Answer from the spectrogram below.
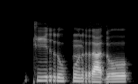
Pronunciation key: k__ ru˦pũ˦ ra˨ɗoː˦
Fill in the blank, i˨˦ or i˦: i˦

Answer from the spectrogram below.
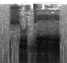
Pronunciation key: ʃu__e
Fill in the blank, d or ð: d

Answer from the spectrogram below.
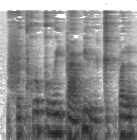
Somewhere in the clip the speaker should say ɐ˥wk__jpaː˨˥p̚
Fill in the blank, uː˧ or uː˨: uː˧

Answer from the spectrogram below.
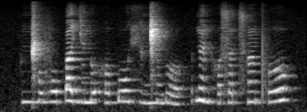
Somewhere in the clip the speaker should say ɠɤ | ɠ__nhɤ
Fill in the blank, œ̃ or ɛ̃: ɛ̃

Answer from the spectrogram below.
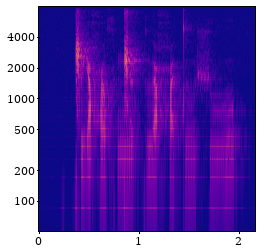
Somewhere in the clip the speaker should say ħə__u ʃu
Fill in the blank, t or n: t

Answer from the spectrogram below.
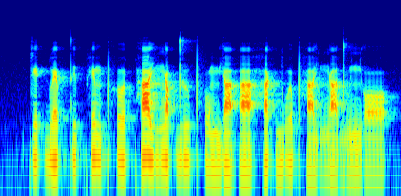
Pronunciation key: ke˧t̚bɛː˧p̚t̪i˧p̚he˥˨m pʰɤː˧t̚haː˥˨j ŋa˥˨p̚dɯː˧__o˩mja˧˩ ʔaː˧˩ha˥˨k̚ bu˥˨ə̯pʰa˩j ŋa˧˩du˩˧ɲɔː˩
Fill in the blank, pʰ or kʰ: pʰ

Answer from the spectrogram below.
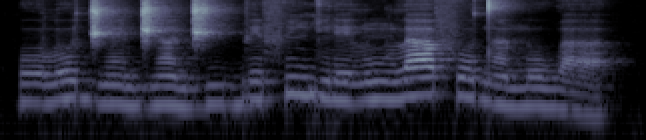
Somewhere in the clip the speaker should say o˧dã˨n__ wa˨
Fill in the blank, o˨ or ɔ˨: o˨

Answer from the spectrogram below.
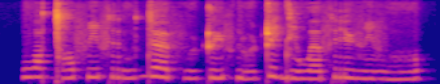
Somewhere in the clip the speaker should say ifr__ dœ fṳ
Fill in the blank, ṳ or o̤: ṳ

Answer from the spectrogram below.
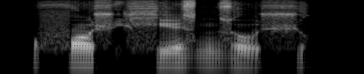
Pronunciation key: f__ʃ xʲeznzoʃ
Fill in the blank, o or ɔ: ɔ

